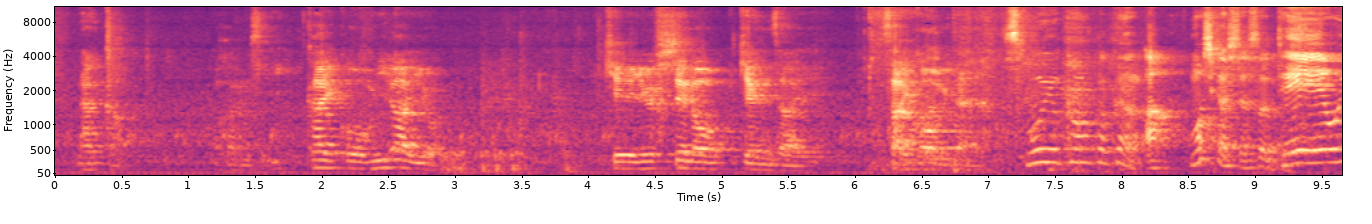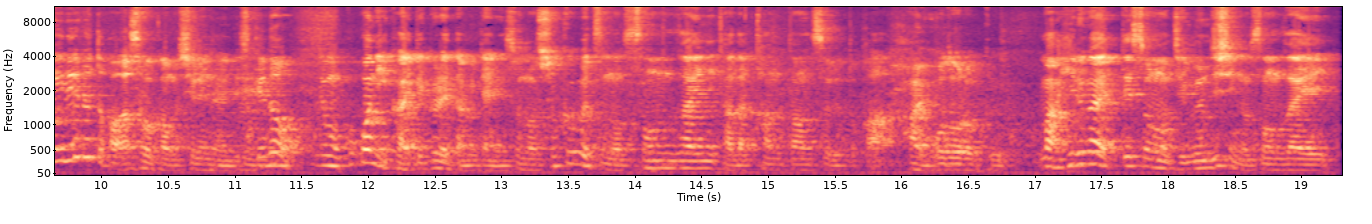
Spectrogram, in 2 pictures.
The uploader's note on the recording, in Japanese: トークイベント（恵文社一乗寺店）の音声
